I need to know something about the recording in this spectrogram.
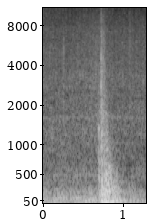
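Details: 2011 Mazda CX-7 with used engine installed, after clearing codes: a single quick blip rises and falls cleanly in under a second with no stumble or rattle; the engine revs freely and sounds healthy.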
